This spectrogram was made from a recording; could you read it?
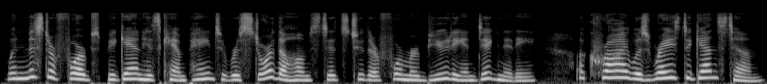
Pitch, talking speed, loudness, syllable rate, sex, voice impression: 235 Hz, 170 wpm, -18 LUFS, 4.9 syllables/s, female, very feminine, young, very thin, slightly tensed, weak, bright, soft, very clear, fluent, slightly raspy, very cute, very intellectual, refreshing, sincere, very calm, very friendly, very reassuring, very unique, very elegant, slightly wild, very sweet, lively, very kind, slightly sharp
